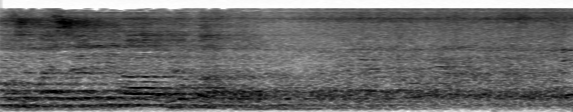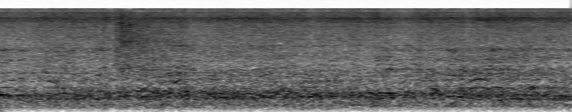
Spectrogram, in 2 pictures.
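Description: Spectators chattering in a large, busy hall: a man's voice stands out in the first two seconds, then a steady murmur of many voices.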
